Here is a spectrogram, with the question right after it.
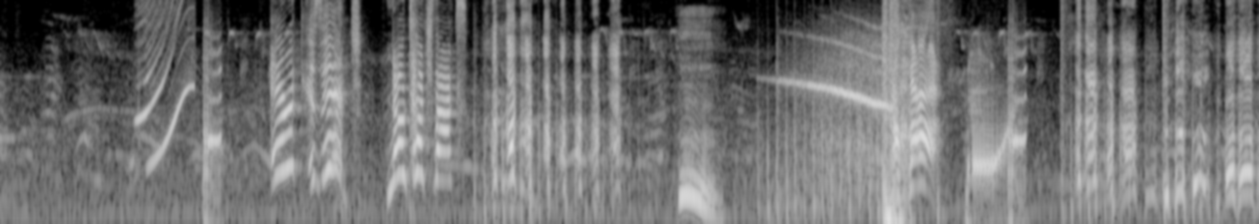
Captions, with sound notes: ERIC IS IT! NO TOUCH-BACKS! (LAUGHS) HMM... AHA! (LAUGHTER)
